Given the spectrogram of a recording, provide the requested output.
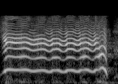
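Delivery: very high, loud whooping yeahs; imitating ecstatic cheering. Preacher voicing villagers celebrating the resurrection, wild high cheer. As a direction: cheer like a crowd that just saw the risen Jesus. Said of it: "they went absolute nuts".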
